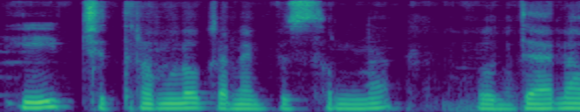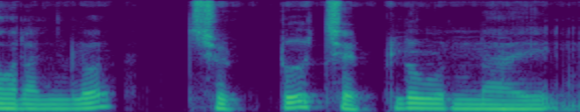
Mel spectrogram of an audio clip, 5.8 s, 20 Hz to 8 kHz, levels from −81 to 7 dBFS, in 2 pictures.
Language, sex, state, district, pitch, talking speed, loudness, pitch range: Telugu, male, Telangana, Hyderabad, 125 Hz, 70 wpm, -23 LUFS, 120-135 Hz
